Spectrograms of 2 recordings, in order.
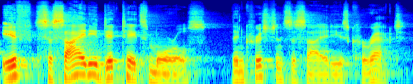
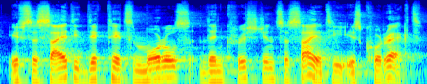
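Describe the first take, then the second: First: It is read in the speaker's normal accent. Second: It is read in a put-on foreign accent.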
